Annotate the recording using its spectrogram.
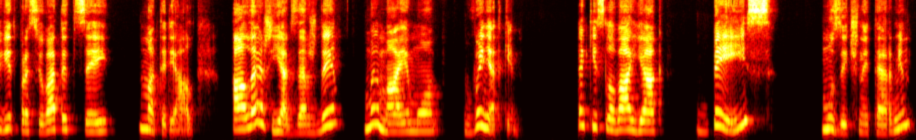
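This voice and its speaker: Lively high-voiced woman teaching slowly. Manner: lively, explains step by step and spells words aloud. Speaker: English teacher. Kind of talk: video lesson.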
